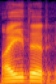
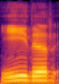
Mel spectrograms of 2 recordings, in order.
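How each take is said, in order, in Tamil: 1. இது பிரிட்டிஷ் உச்சரிப்பில் சொல்லப்படுகிறது, 'eye-ther' போல. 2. இது அமெரிக்க உச்சரிப்பில் சொல்லப்படுகிறது, 'ee-ther' போல. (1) "ஆங்கிலேயர்கள் இதே வார்த்தையை ஐதர் என்று உச்சரிக்கிறார்கள்" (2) "அமெரிக்கர்கள் இந்த வார்த்தையை ஈதர் என்று உச்சரிக்கிறார்கள்"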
